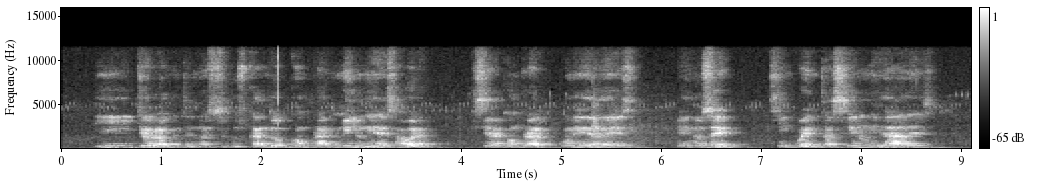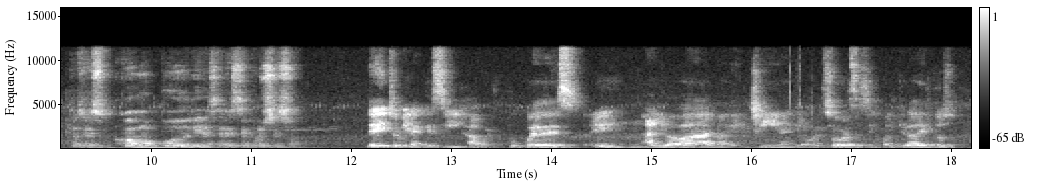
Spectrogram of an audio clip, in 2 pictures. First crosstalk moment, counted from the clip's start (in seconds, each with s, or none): none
